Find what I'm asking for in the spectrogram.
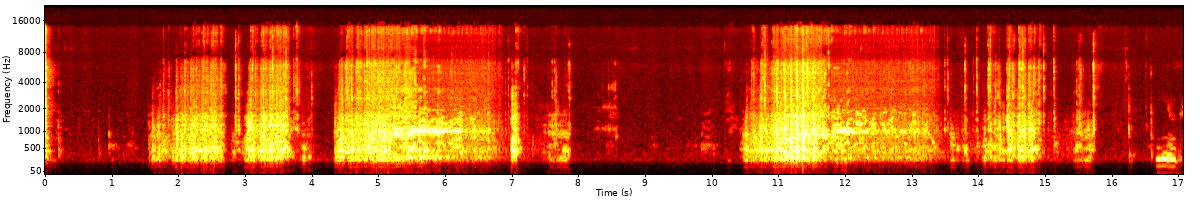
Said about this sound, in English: And let's start sewing again.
